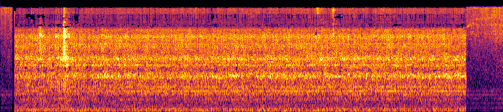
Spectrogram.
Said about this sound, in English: Anyhow, they turn up in this monster recovery truck. Huge, great thing. And they start attaching winches and stuff like that, like this. I did tape some of it. Here's the monster recovery truck. Here's the winches.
